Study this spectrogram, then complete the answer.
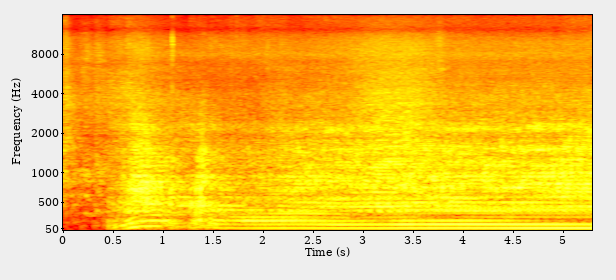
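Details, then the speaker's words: BMW M2 (N55) with M Performance exhaust tips removed, to address the rattle heard on cold starts: the engine starts into a deep, steady burble with no tinny buzz or loose-tip rattle. It sounds a lot better. "Sounds a lot better."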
